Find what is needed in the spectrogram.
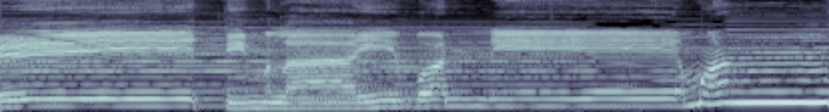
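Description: Nepali lok dohori singing: long held sung notes that slide up into each phrase, over a steady drone.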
